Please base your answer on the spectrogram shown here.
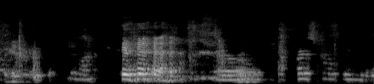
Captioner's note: laughter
